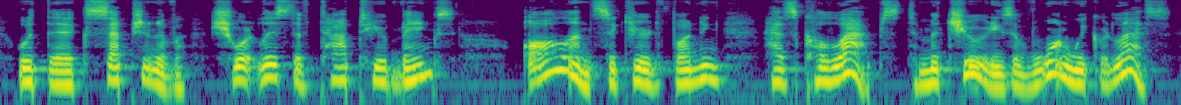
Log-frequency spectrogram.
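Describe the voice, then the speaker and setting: A formal male central banker, acted out by a man reading an essay, speaks in a raised pitch. He delivers his report to the meeting deliberately, as in a dramatised reading.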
